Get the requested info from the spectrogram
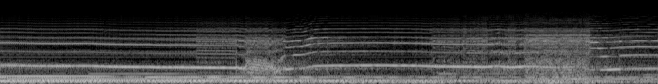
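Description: Improvised two-guitar duet: a long held note that slowly sinks in pitch over low droning notes. It is broken about halfway by a brief noisy swoop, then picked up again.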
